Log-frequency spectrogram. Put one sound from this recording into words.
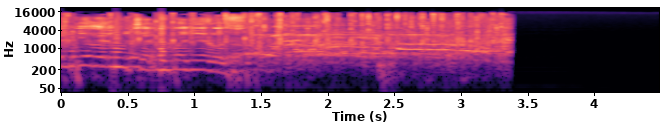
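A man speaks forcefully into a microphone.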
